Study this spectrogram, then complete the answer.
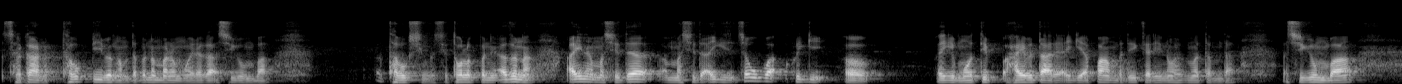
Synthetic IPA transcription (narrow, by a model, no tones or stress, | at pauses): sɐɾkaɾnɐtʰɐbɐk̚pibɐŋɐmdɐbɐnɐmːɐɾɐmojɾɐɡɐːsiɡiumbɐ | tʰɐbɐk̚siŋbɐsitʰolɐk̚pɐniʔɐdunɐɐ̰jnɐmɐsidɐmɐsidɐʔɐjɡit͡ʃɐwbɐɐkʰojɡi | ɐjɡimotip̚hajbɐtaɾeɐ̰jɡiɐpambɐdikɐɾinohajbɐmɐtɐmdɐɐsiɡiumbɐ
